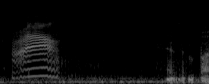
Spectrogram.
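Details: Cat snuggled in a heated blanket indoors, not budging; one clear, loud, drawn-out harmonic meow at the start, followed by quiet room tone and soft human speech at the close.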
